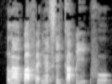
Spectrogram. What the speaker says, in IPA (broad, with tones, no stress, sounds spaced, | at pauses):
l ã˧ k͡p a˧ f ɛ˨ ɡ ɛ̃˧ s ĩ˦ k a˦ k͡p i˦˨ | f u˧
